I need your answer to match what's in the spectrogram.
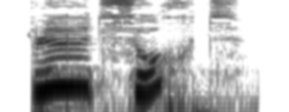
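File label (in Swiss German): "bluetsuscht", Alsatian; medecine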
